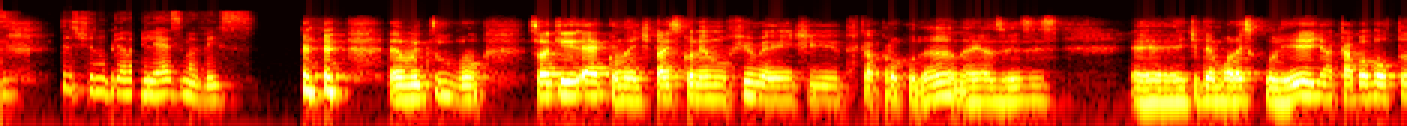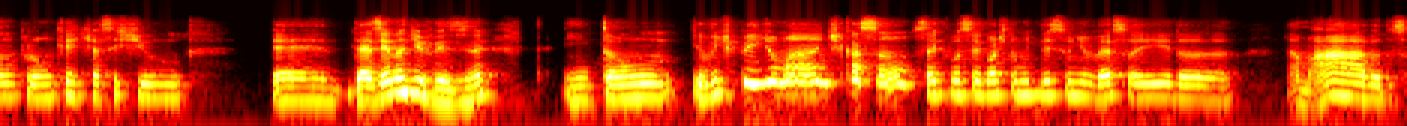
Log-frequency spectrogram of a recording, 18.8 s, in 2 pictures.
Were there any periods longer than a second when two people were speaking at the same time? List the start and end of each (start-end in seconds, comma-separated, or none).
none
